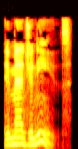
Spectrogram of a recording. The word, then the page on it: imagines: British English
